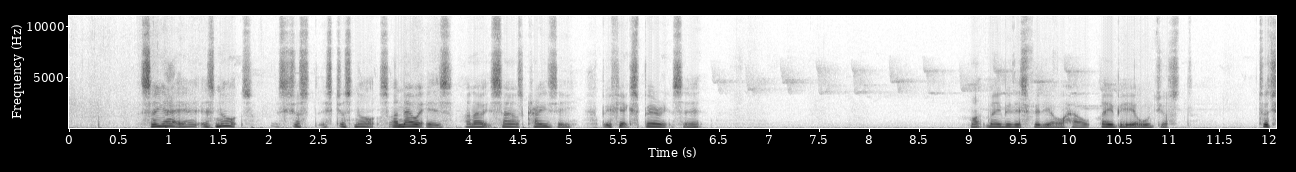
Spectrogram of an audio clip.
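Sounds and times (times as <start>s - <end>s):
songbird singing faintly: 0.0s - 12.0s.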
